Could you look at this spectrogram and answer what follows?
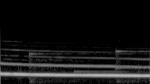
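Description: A wolf howling, a single sustained tonal howl slowly falling in pitch, loud and steady throughout, with faint breathy texture underneath.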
